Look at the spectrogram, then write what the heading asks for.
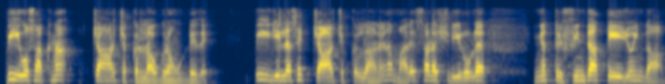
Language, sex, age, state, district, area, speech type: Dogri, male, 30-45, Jammu and Kashmir, Reasi, rural, spontaneous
